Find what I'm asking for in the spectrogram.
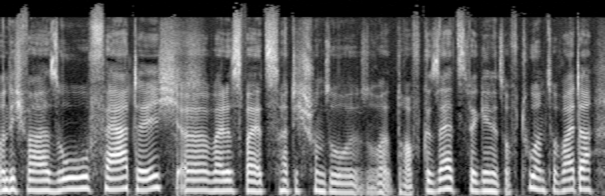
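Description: Dark, mellow tone with ordinary pitch variation on a very clean recording with a silent background. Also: woman. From Transylvania, Romania; moved to Bavaria at eleven. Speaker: funeral director, former actress and musician. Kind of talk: casual chat.

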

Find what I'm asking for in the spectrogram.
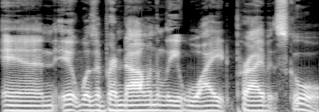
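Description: A man's medium-pitched voice comes through on a very clean recording with a silent background. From US South, Tupelo, Mississippi. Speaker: podcaster. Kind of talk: personal monologue. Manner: rambling, many fillers.

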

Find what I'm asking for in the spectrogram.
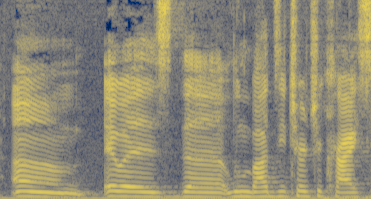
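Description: A woman with an Alabama accent talks over noticeable background noise. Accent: Southern US (Alabama). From US South, Dothan, Alabama. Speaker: nursing student. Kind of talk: casual chat. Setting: studio.

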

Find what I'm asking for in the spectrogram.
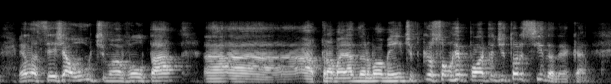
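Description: Noticeable background noise surrounds a man speaking at a high pitch. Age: 40s. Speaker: radio presenter. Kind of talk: casual chat.

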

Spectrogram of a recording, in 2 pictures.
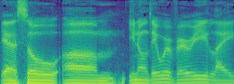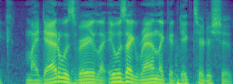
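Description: In an American accent, this unremarkable speaking voice moves at a moderate pace with ordinary pitch variation. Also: man, fairly low pitch for a man. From US West Coast (Southern California). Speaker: prison minister and former gang member. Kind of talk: casual chat.

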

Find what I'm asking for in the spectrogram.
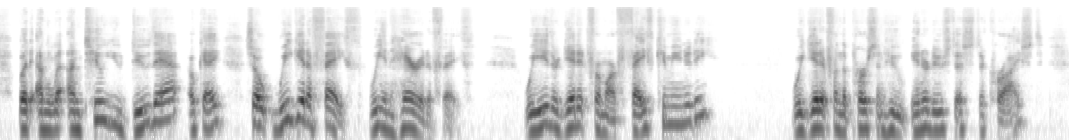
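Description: A man with an Alabama accent speaks at a moderate pace in a fairly high pitch. The recording is very clean, with a silent background. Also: lively intonation. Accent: southern US (Alabama). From US South (south Alabama). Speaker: university professor. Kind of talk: casual conversation.

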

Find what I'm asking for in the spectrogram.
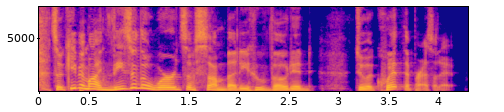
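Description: Fairly quick speech in a very clean recording with a silent background. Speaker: podcast host. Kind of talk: casual chat.

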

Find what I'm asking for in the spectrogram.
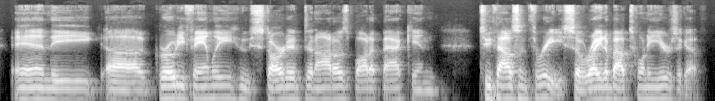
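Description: A man with an American accent, medium-pitched and flat in a monotone, at a moderate pace over a quiet background. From Ohio, Columbus. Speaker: restaurant chain executive. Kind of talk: interview.

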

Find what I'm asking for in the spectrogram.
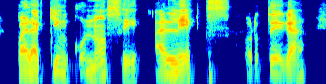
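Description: The man's tone is bright and sharp, and the sound is dry and close with no echo. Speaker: film magazine videoblog host. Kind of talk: interview. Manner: animated.

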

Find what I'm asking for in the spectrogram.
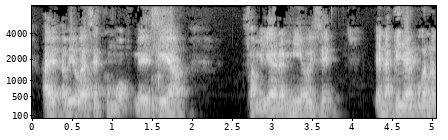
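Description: This man sounds somewhat breathy and keeps a moderate pace. His pitch varies in an ordinary way. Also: very even loudness. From Spain, Andalusia (Almería province). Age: 40s. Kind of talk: interview.

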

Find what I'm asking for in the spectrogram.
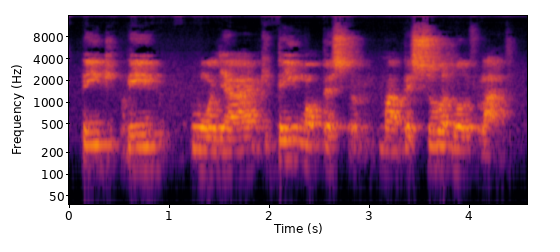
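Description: There is audible room echo around this man's voice. Noticeable background noise can also be heard. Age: 50s. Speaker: corporate lawyer. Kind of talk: casual chat.

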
